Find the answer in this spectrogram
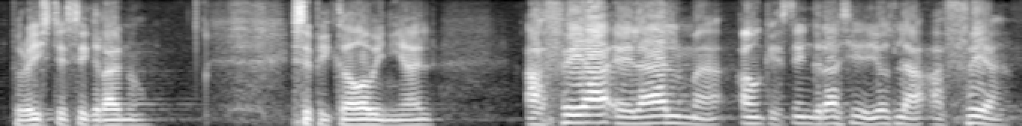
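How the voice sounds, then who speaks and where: A man's voice: medium pitch, a little mellow, big-room sound. A man preaching a sermon as a priest, speaking to children and acting out their replies in a catechizing tone. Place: chapel.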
